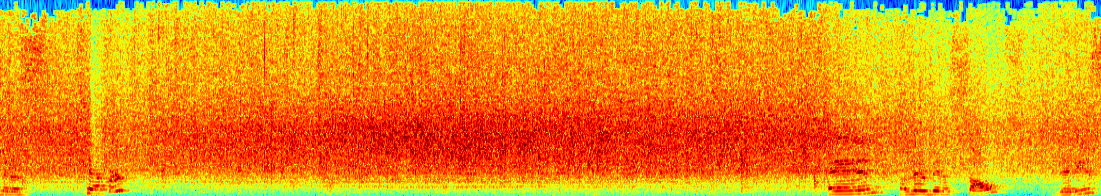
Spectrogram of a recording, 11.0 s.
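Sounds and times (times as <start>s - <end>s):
food frying in oil: 0.0s - 11.0s.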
